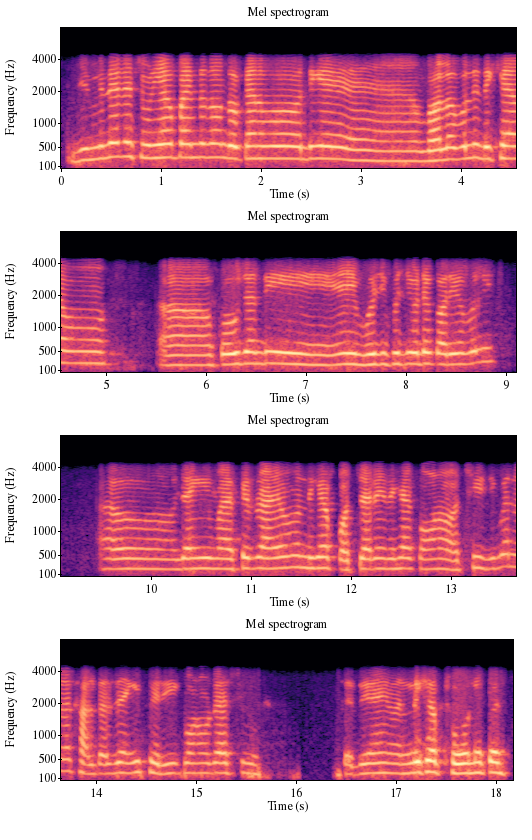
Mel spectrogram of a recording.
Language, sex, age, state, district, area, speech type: Odia, female, 45-60, Odisha, Angul, rural, conversation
